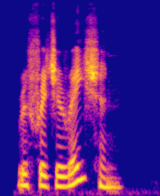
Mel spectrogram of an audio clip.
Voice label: "refrigeration", spelling voice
